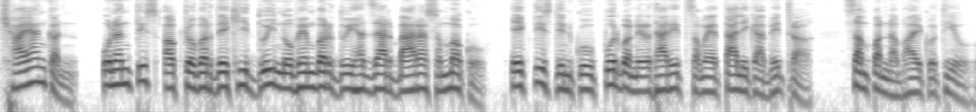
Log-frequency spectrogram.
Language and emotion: Nepali, neutral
